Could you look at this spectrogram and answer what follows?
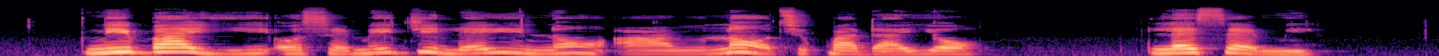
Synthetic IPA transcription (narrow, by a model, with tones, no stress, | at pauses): nĩ˦ba˦ji˨˦ɔ˦˨sɛ˨me˨˦d͡ʒi˦˨lɛ˨˦j̃ĩ˦˨nãː˦˨a˨ɾ̃ũ˨nãː˦˨ti˧k͡pa˧da˨jɔ˧ | lɛ˦sɛ˦˨mĩ˨˧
